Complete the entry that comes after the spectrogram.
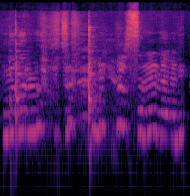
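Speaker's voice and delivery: high, breathless, giddy laughter through the words; laughing excitement. Real, not acted. Rail fan telling the camera after driving the engine, giddy laughter. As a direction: gush it out while laughing. Repeat of same clip.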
